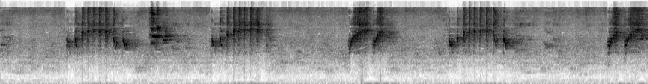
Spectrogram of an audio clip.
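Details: Olive-winged bulbul (Pycnonotus plumosus) giving harsh croaking calls: bursts of rapid raspy pulses, each about a second long, repeated every one to two seconds.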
